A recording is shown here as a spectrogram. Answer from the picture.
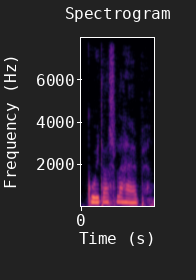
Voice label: how are you, estonian; Kuidas läheb?

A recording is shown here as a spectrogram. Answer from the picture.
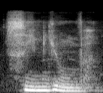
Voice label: no understand, kinyarwanda

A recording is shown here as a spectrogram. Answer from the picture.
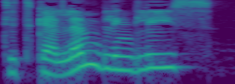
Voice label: do you speak English, Maltese

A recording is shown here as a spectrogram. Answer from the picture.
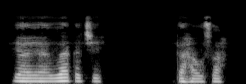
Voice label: how to say, hausa

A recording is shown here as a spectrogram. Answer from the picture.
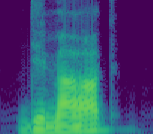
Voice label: hello, Breton; Demat

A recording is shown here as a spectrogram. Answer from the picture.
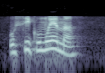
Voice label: good night swahili

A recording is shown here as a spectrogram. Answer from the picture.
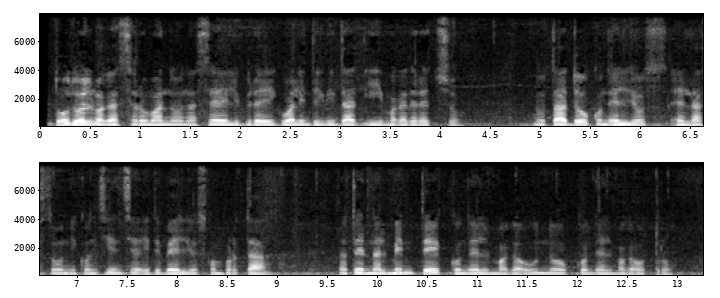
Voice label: chabacano

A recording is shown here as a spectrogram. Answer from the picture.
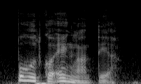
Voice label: do you speak english, finnish; Puhutko englantia?

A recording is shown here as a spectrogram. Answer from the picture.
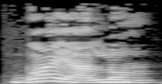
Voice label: sorry, igbo

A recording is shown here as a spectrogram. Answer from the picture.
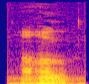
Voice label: thanks arapaho

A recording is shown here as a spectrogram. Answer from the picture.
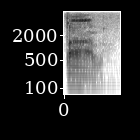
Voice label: "fire", wolof

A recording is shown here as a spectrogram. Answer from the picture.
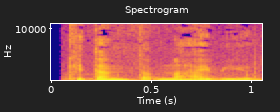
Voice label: slowly, manipuri

